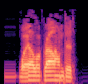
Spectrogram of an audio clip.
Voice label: "well-grounded", English; adjectives

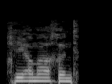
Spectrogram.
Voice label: "hermachend", German; adjectives

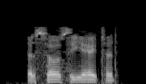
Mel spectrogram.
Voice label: "associated", English; adjectives

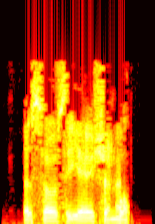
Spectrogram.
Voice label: "associational", English; adjectives

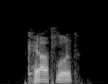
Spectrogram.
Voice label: "Catholic", English; adjectives

